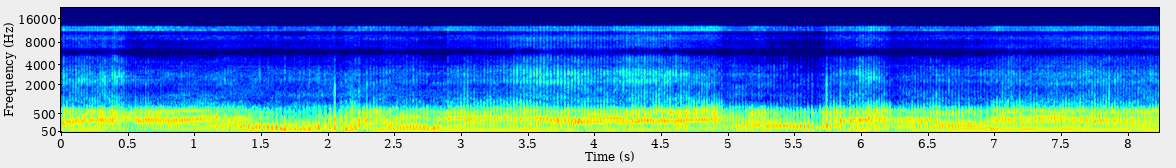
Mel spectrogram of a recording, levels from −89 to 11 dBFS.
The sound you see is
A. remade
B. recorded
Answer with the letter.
A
